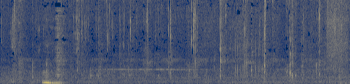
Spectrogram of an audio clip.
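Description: A person biting and chewing grilled chicken satay, with small wet mouth clicks scattered throughout. About a second in, a short loud voiced sound falls in pitch.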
